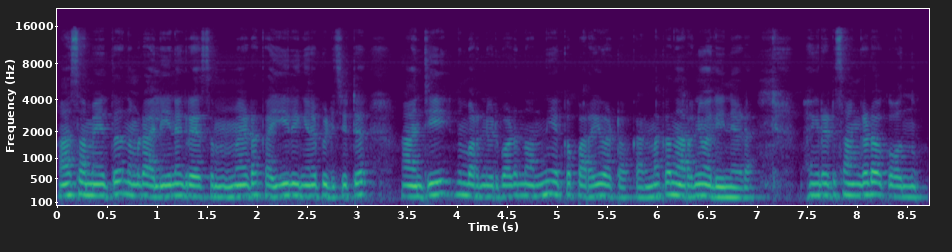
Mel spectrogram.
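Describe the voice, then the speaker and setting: Woman rattling through a serial recap, quick chatty talk, mellow darkish voice. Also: lowish voice, level tone. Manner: chatty, tags lines with "you know". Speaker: narrator retelling a TV serial episode. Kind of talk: casual spoken recap.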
